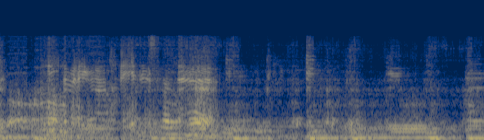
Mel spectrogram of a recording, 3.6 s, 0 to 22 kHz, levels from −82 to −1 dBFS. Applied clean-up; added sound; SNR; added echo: neural separator model SepFormer DNS4.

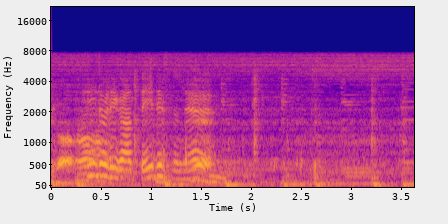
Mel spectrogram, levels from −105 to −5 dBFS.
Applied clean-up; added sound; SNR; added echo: none; Clock; 16 dB; reverberation time 0.4 s.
